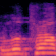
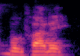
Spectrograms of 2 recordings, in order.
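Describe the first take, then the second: First: The name is said short, ending in 'ra'. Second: The name is said with a long middle, ending 're'. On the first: The speaker calls it wrong. "हम लोग मुफरा बोलते हैं" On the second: The speaker calls it right. "उनका नाम actual है S मुफारे"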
